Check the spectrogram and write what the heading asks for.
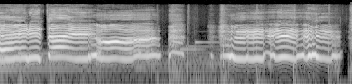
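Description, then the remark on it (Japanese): A child crouched by a roadside in the dark, hugging their knees after tripping and scraping a hand, sobs and wails in two long, wavering, high-pitched cries, separated by shaky gasping breaths. The crying is loud, with no talking. “道端にうずくまると膝を抱えて泣き出してしまいました”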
